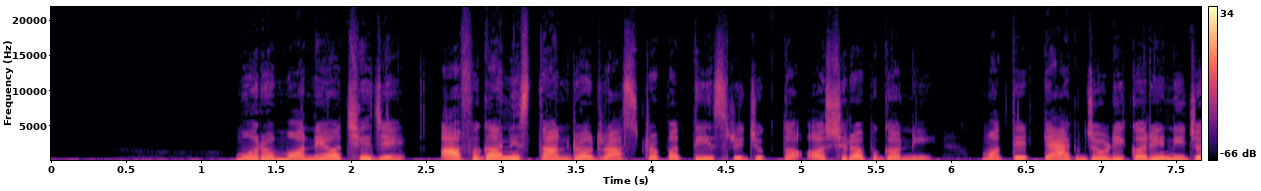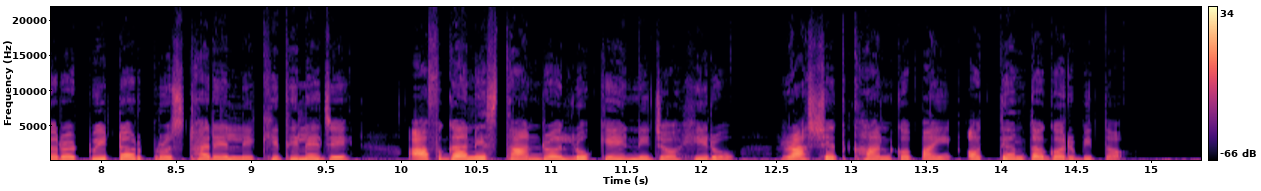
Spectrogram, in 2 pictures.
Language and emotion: Odia, neutral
